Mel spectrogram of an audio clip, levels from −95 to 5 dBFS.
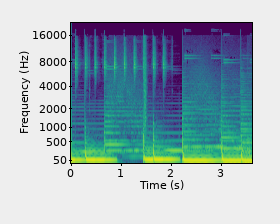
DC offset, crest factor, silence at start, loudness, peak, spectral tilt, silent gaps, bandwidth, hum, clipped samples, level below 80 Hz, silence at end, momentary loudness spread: under 0.1%; 6 dB; 0 s; -11 LUFS; 0 dBFS; -6 dB/octave; none; 15 kHz; none; under 0.1%; -8 dBFS; 0 s; 8 LU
